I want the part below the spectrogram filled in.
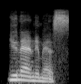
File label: "unanimous", Indian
